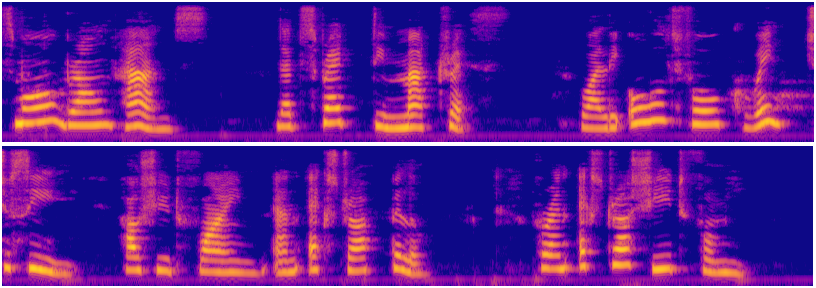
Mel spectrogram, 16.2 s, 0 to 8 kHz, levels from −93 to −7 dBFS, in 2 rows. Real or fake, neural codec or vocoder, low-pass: real; none; 7.2 kHz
